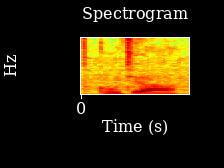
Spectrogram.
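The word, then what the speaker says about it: Gudja: Just got out of the airport and I'm in a small town located next to it called Gudya. It's spelled guja.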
